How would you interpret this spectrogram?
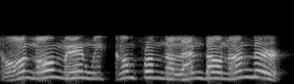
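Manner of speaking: high, slow mock voice; high, slow mocking imitation. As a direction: parody their excuse. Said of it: "people wanna sit over here and think".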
